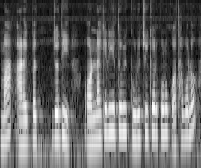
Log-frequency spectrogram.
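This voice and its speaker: A stern young husband in a storybook, cold and threatening, read by a woman in her own mid-range voice. He speaks flatly and firmly. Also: mid-range voice, normal speed, close to an everyday voice.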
